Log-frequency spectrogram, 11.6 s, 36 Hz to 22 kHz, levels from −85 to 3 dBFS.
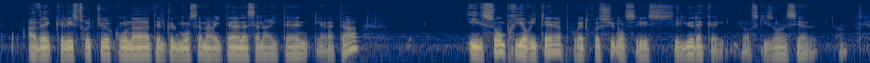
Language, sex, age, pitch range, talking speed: French, male, 50-69, 90-110 Hz, 160 wpm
